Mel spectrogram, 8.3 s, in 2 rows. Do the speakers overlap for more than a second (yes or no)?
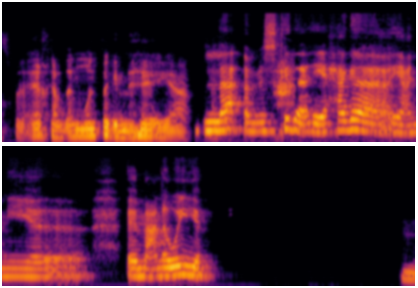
no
